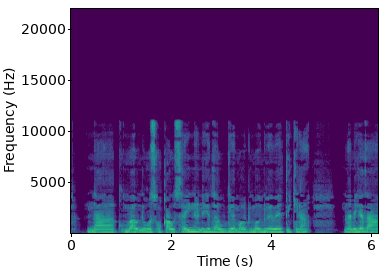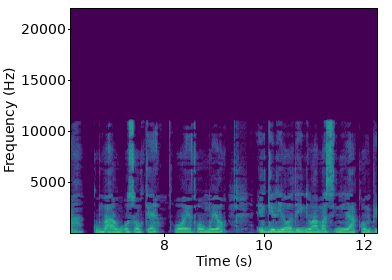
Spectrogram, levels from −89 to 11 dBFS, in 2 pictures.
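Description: From start to finish the speech carries heavy coding damage of the kind HE-AAC compression leaves, likely from a very low bitrate in the region of 12 kbps. Only the lower band is truly coded, so the treble is rebuilt from copied lower content: s sounds come out gritty, lispy and metallic, with harmonics that fail to line up. On a spectrogram the upper region looks smeared and blocky, and everything stops at a hard ceiling near 11.1 kHz.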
